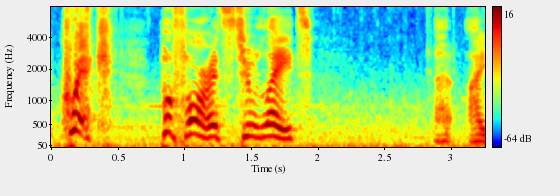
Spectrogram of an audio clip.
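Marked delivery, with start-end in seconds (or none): 0.1-2.0 high, loud urgent warning; tense anxiety. Acted. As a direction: urge him on, anxious and strained. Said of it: "it remained tense through anxiety for me".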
